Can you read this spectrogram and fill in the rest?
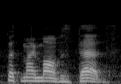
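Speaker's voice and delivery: subdued mock-tearful reply, dropped low; tearful, retold. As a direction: quietly act out someone tearfully accepting a loss. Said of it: "tears are, f-, are dropping".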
